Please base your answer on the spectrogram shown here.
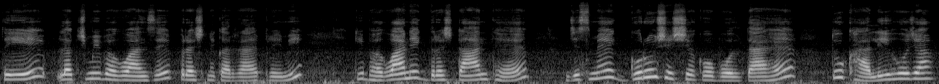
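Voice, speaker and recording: A woman giving a devotional sermon, explaining a teaching story in a measured, repetitive way. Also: medium pitch, expressive, a little hiss or hum. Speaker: satsang speaker.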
